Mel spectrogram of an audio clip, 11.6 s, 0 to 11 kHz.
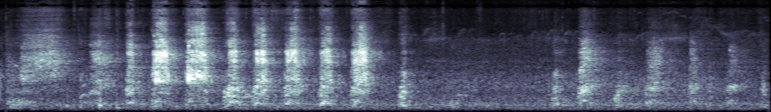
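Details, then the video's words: Nene, the oldest female gorilla, screams in anger while chasing Shabani, the silverback, during breakfast in December 2022 after he interrupted her eating. About nine harsh, loud bursts come roughly twice a second, followed by softer, scattered calls. "Angry Female Gorilla Screams & Chases After A Silverback"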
